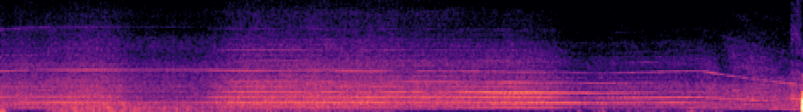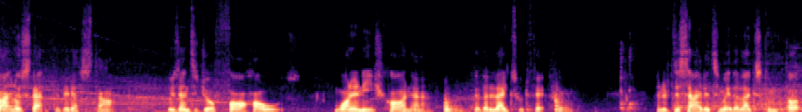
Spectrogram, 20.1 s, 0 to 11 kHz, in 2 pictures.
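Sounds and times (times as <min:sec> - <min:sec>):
router bit rasping through wood: 0:00.0 - 0:13.7, 0:18.3 - 0:20.0
router motor whine: 0:00.0 - 0:13.8, 0:18.4 - 0:20.0.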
